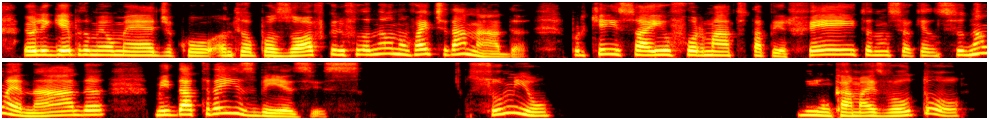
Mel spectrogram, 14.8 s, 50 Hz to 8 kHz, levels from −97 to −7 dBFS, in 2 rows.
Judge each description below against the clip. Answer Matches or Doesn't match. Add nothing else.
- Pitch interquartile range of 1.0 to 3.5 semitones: Doesn't match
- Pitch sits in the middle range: Doesn't match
